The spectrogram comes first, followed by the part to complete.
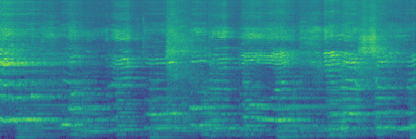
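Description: A woman singing in operatic style with strong vibrato over an instrumental accompaniment whose low notes recur about every two seconds.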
